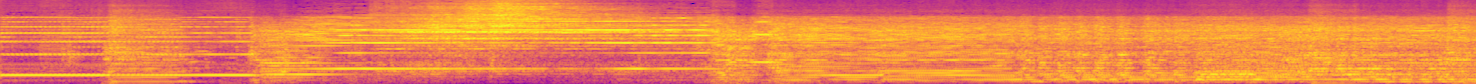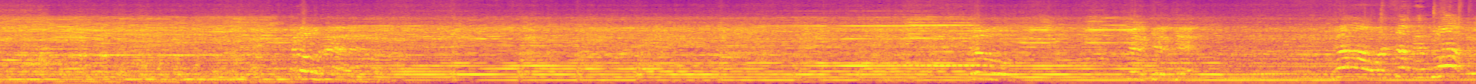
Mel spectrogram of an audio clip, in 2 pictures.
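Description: Live hardcore punk band playing through amplifiers: electric guitars and bass holding long, ringing chords of the set's intro, the sound filling out and getting louder about twelve seconds in.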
